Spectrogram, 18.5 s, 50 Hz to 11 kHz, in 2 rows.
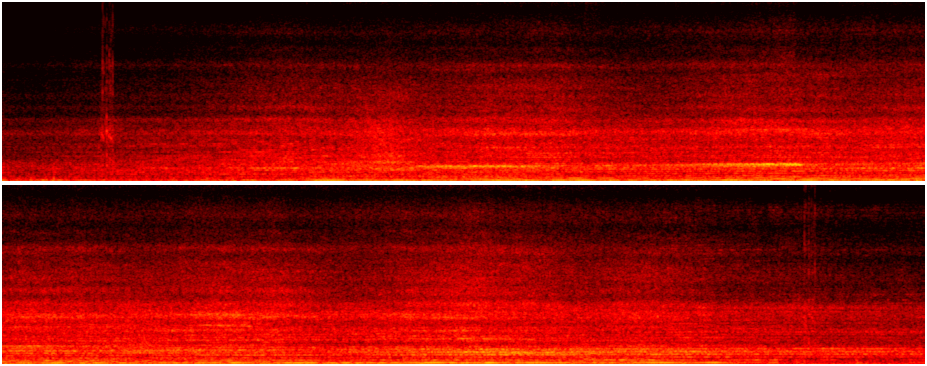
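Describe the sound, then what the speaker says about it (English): Class 323 electric trains pass through Duddeston railway station, a moderate rolling rumble with a steady low whine that swells and fades over the pass, heard without talk. "Next to pass through the station is 323-212 and 323-207"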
